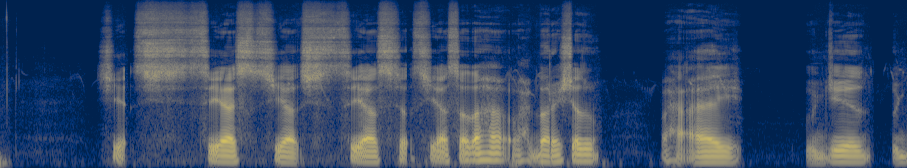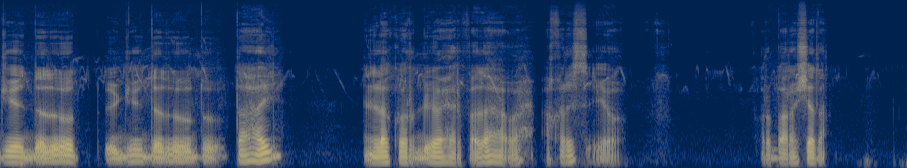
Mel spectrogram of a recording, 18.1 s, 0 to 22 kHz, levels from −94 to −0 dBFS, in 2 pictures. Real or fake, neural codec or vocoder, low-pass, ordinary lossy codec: real; none; none; none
